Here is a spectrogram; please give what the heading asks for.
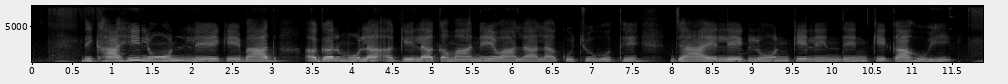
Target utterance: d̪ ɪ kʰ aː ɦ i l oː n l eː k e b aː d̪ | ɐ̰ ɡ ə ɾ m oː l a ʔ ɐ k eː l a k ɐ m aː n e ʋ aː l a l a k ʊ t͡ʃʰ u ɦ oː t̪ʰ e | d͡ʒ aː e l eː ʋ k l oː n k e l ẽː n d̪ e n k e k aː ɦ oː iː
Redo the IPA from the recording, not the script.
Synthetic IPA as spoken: d̪ ɪ kʰ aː ɦ i l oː n l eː k e b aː d̪ | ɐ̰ ɡ ə ɾ m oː l a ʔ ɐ k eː l a k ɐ m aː n e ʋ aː l a l a k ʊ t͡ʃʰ u ɦ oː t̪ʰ e | d͡ʒ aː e l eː k l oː n k e l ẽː n d̪ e n k e k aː ɦ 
